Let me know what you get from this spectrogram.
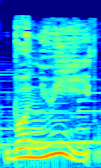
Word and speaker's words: Bonne nuit: Bonenuit kenne ich nicht. – Das spricht man Bonne nuit und das ist französisch und heißt auch wieder gute Nacht.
